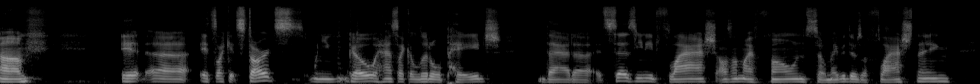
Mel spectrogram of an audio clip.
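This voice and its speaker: On a very clean recording with a silent background, a man with a Southern US accent speaks slowly-ish at medium pitch with fairly even intonation. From Tennessee. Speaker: podcast co-host. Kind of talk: casual chat.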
